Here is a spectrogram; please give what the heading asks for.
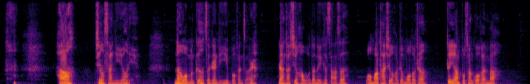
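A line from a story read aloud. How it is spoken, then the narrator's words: Smug cold sneer. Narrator (Chinese): 嘴角边上还露出一丝阴谋得逞的冷笑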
